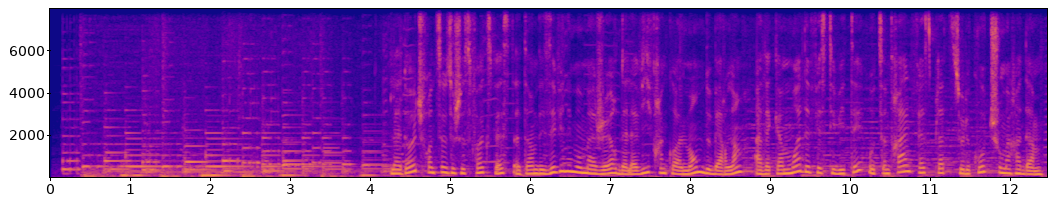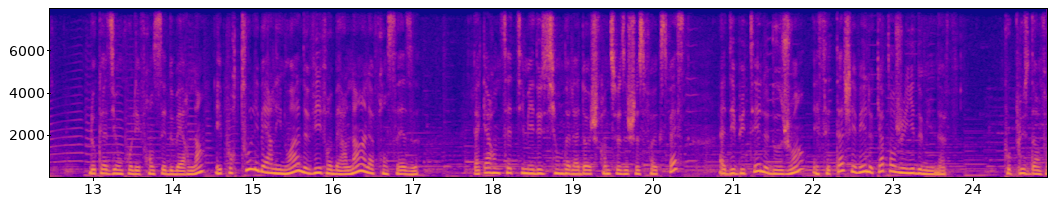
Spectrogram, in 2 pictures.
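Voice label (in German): French, Fremdtake Neutral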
